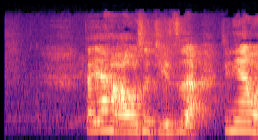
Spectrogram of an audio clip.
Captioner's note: Mandarin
